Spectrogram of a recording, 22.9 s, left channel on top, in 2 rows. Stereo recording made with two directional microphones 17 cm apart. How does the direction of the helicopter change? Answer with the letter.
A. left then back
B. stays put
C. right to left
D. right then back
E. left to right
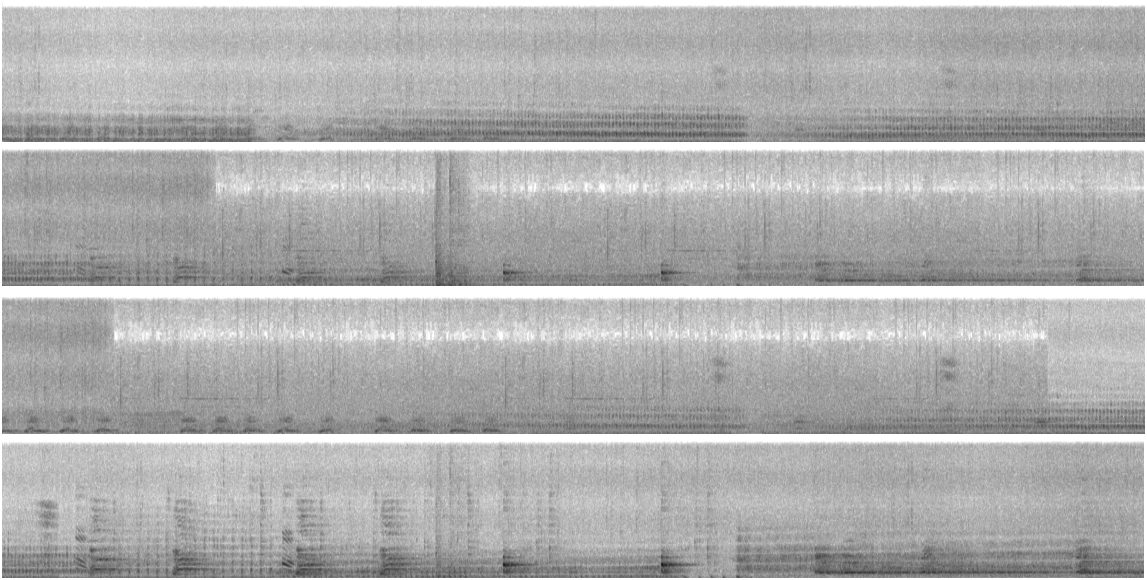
E.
